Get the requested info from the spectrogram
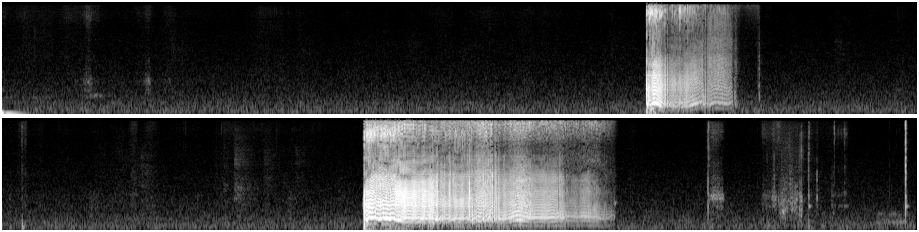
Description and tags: cats suck havesomegases
Raw unedited recording of a fart that has nothing to do with cats.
